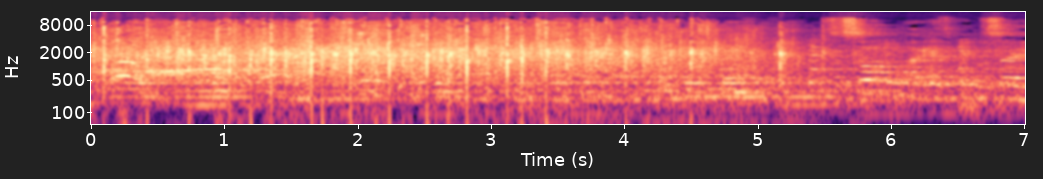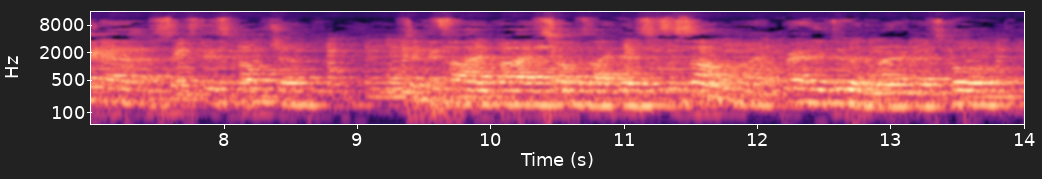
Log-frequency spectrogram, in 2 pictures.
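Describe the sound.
Audience applause for a performer named Bill: loud, dense clapping for about five seconds, then a band starts playing and a singer comes in as the clapping fades.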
